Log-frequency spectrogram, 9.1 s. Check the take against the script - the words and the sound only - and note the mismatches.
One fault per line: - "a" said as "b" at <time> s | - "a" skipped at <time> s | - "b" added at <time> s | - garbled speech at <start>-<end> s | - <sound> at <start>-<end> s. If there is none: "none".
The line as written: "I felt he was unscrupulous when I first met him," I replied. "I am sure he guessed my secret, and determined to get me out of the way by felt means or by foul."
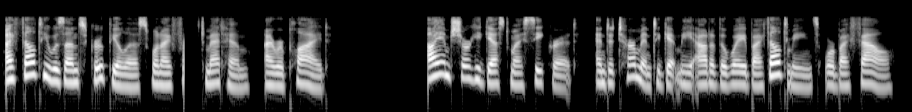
- dropout at 1.8-2.0 s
